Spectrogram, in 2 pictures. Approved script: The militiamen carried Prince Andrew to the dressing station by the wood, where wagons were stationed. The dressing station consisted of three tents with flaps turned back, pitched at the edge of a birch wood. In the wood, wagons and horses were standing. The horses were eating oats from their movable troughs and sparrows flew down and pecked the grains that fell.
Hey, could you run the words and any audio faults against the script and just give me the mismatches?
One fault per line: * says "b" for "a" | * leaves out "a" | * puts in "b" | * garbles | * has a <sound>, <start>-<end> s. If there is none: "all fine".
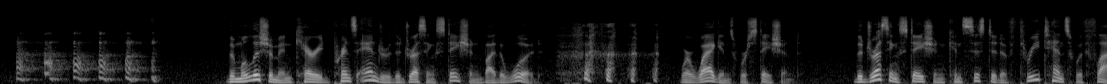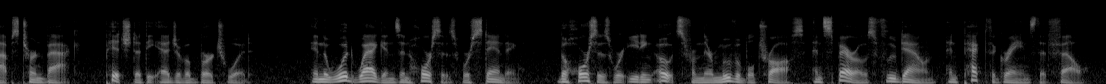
* has a laugh, 0.2-1.7 s
* leaves out "to"
* has a laugh, 5.6-6.6 s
